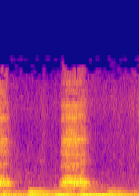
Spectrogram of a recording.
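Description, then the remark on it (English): A raven croaks out a harsh, raspy caw, heard once clearly against a steady low background hum, fairly loud with no one speaking. “And the raven is agreeing.”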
